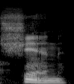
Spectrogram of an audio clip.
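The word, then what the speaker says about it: Chêne: a a um water foul specific company called Shin that and they tell me that's how you pronounce it.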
